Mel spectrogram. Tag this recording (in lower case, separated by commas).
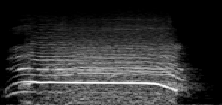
shout, human voice, screaming, yell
